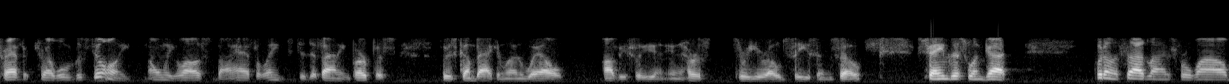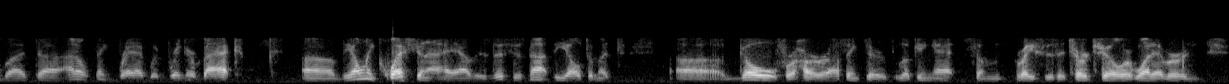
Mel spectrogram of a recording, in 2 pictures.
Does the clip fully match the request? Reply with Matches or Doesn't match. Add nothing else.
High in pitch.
Matches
